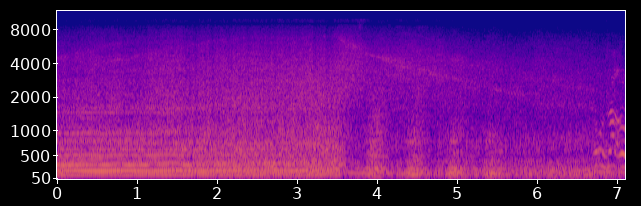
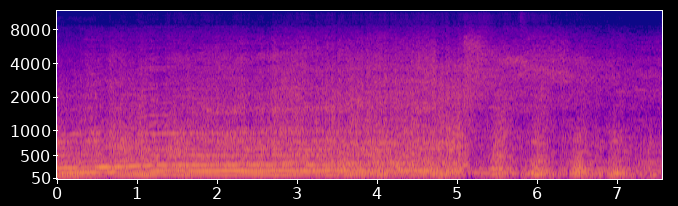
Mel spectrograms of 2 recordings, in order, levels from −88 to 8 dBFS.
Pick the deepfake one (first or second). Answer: second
